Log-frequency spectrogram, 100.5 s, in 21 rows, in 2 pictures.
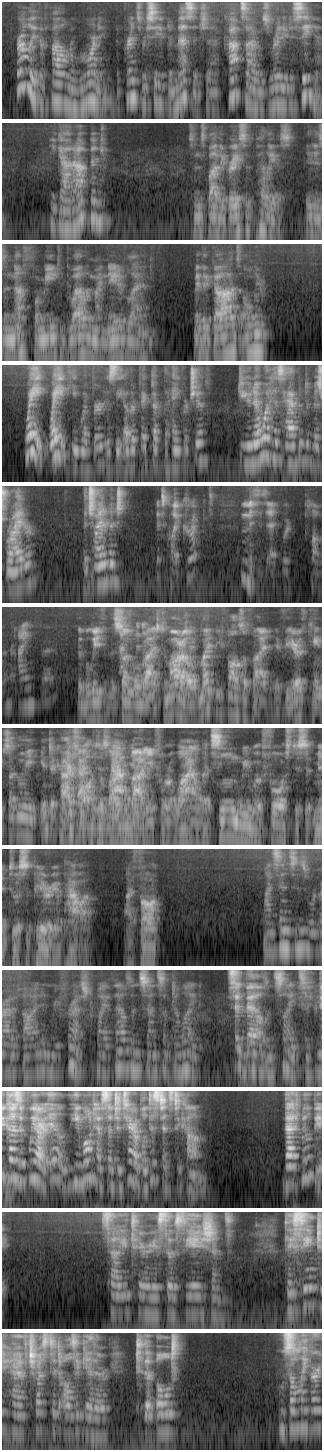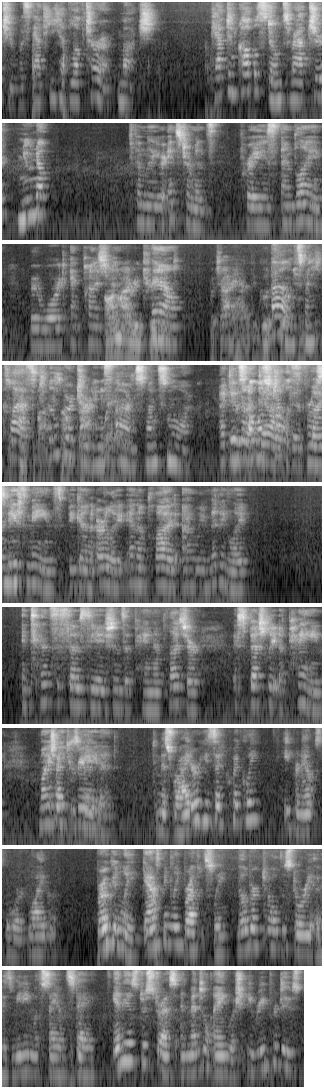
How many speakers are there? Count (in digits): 10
